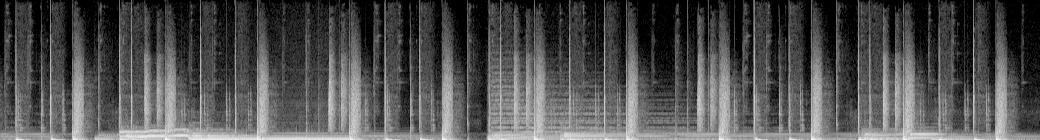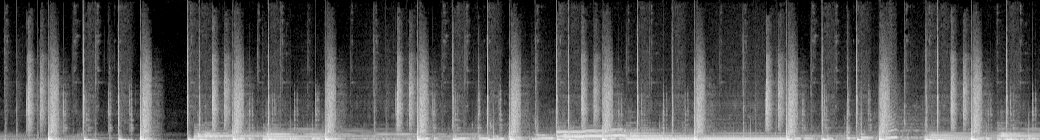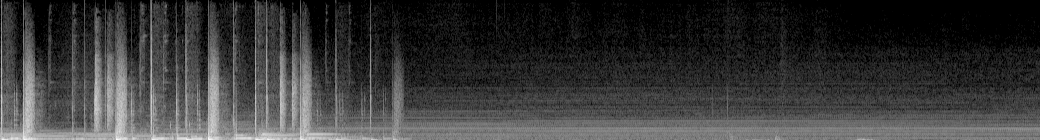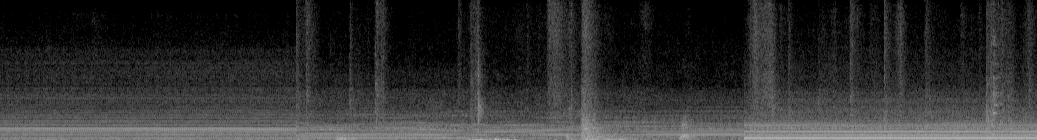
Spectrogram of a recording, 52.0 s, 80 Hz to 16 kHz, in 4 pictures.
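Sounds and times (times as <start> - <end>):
background music: 0.0 - 14.8, 15.4 - 31.0
steady drum beat: 0.1 - 8.0, 8.7 - 12.7, 13.3 - 17.3, 18.0 - 31.0
sustained melodic tones: 15.4 - 31.0
steady electrical hum: 15.4 - 46.2, 48.0 - 51.9.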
